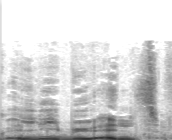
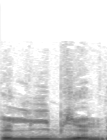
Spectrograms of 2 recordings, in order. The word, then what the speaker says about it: Libyen: Bundesverteidigungsminister de Maizière hielt den Einsatz deutscher Soldaten zur Stabilisierung Libyens für möglich. Wie war das? Öffentlich-rechtliche Aussprache Libyen übrigens. Herrn Außentrottels Aussprache Libyen. Mit Ü.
